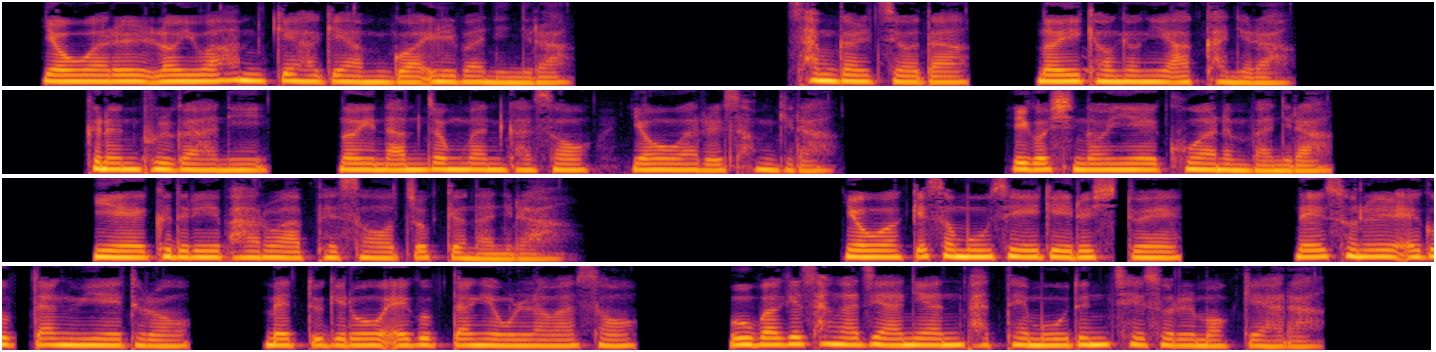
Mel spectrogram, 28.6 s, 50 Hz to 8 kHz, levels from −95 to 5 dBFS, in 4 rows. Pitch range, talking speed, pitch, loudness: 155-180 Hz, 280 characters per minute, 165 Hz, -17 LUFS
